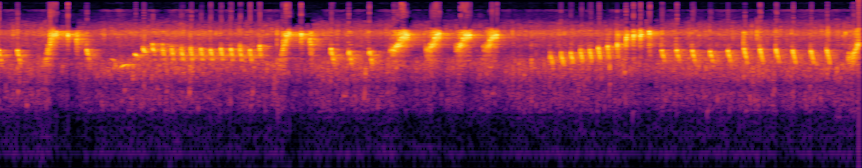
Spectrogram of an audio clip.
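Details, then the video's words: Master recording of a sooty-headed bulbul (kapas tembak) in full song: sharp upswept notes, rattling trills, and a rising series of quick chips, in a varied, restless delivery. "Kapas tembak gacor || Masteran burung"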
